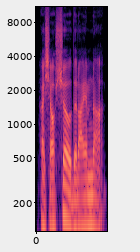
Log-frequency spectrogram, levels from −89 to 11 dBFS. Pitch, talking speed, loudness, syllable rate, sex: 115 Hz, 295 wpm, -16 LUFS, 5.7 syllables/s, male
